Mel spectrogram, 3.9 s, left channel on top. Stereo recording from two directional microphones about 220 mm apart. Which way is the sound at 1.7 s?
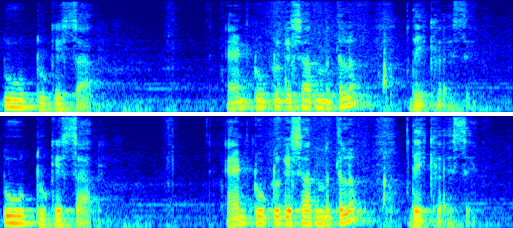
40° right (ahead or behind).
